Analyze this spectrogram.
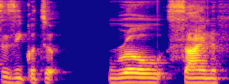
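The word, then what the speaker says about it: rho: Uh this is pronounced row.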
